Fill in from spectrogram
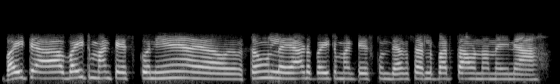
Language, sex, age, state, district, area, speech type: Telugu, female, 60+, Andhra Pradesh, Nellore, rural, conversation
